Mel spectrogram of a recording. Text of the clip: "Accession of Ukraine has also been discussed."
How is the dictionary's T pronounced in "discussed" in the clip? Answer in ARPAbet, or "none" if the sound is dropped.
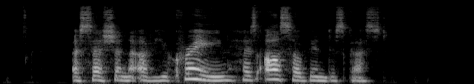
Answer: T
